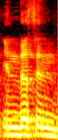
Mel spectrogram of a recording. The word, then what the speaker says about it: IndusInd: is the project of a bank known as indocin Bank which is pronounced also as in the same Bank IND us IND in the same Bank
